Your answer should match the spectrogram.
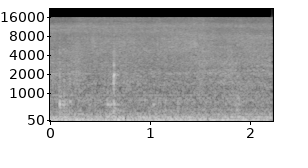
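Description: Wooden spatula stirring diced squash, tomato and onion in a hot wok over a steady frying sizzle, with one short scrape against the pan about half a second in.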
